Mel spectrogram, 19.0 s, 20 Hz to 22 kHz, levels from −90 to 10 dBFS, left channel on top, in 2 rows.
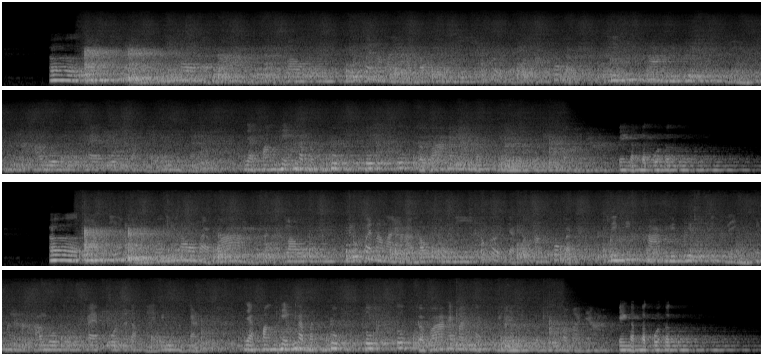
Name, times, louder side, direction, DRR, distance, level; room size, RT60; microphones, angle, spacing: voice 1, 0.6-3.2 3.5-7.1 7.6-12.0 12.5-13.7 14.0-18.0, right 2 dB, 50° right, 6 dB, 0.5 m, -36 dB
sound 1, 0.9-16.5, right 1 dB, 75° right, 1.4 m, -37 dB
8.9 x 8.1 x 2.7 m, 2.7 s
head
